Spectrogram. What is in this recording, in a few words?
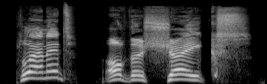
narrator line shakes; Danger Mouse - Ultimate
